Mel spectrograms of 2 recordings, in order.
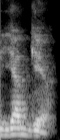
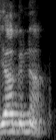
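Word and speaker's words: यज्ञ: So, for example, in Yagya. Yes. So that's the northern Indian pronunciation. Okay. But for example, in Gujarat, it will be pronounced Yagna.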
